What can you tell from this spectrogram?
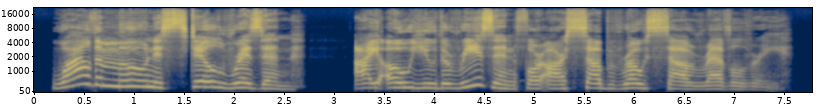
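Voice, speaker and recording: Using a put-on character voice, a woman of medium pitch speaks at a fairly slow pace in a theatrical tone. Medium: read story. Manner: commanding, theatrical.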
